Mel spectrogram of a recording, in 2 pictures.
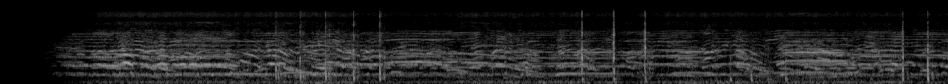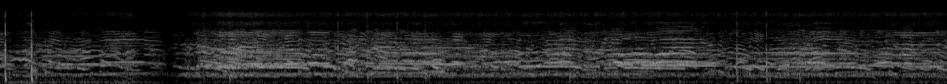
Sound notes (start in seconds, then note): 1.4 Duke Cheerleaders cheering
